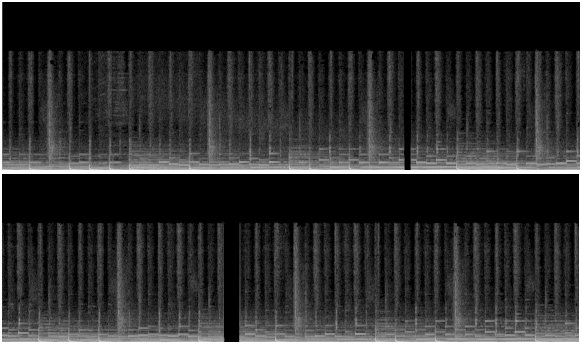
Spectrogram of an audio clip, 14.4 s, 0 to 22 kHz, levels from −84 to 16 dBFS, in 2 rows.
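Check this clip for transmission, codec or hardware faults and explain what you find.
Two short dropouts show up, and both look like a Bluetooth stall. At 5.02 s the sound cuts to dead silence for about 93 ms, and at 9.99 s it goes out again for about 208 ms, coming back at 10.20 s. Each time it just resumes. The likely cause is radio interference holding packets up, so the headphones' small buffer ran dry and playback paused until the resent data arrived.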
